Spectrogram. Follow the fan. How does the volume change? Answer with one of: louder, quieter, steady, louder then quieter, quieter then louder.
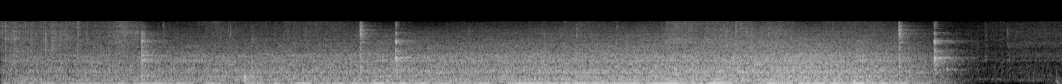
louder.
